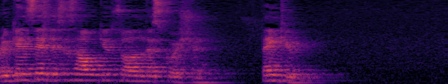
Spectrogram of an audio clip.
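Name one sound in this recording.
A young man speaks calmly and clearly close to a microphone.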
